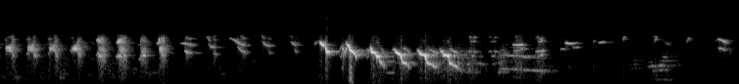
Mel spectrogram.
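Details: Black-naped oriole giving rapid bursts of short, clear notes about twice a second, then a quick falling cascade of slurred whistles and scattered higher chips.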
